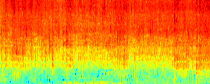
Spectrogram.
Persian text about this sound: این صدای سرخ کردن غذا احتمالاً آنزیم‌های گوارشی شما را فعال می‌کند و شاید با شنیدن آن هوس یک نیمروی لذیذ بکنید.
